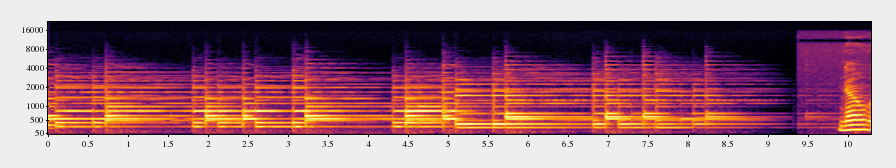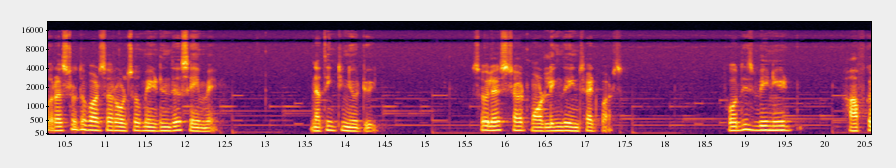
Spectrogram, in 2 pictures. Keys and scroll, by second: 0.9 KP_7, 1.3 g, 2.5 Tab, 2.5-3.4 typing, 2.5 Right, 2.5 Left, 2.7 Return, 2.7 Tab, 5.0 KP_9, 5.5 Return, 5.7 Tab, 5.9 Tab, 6.2 alt+h, 6.4 Tab, 6.7 Tab, 16.0 shift+h, 17.2 h, 18.3 typing.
